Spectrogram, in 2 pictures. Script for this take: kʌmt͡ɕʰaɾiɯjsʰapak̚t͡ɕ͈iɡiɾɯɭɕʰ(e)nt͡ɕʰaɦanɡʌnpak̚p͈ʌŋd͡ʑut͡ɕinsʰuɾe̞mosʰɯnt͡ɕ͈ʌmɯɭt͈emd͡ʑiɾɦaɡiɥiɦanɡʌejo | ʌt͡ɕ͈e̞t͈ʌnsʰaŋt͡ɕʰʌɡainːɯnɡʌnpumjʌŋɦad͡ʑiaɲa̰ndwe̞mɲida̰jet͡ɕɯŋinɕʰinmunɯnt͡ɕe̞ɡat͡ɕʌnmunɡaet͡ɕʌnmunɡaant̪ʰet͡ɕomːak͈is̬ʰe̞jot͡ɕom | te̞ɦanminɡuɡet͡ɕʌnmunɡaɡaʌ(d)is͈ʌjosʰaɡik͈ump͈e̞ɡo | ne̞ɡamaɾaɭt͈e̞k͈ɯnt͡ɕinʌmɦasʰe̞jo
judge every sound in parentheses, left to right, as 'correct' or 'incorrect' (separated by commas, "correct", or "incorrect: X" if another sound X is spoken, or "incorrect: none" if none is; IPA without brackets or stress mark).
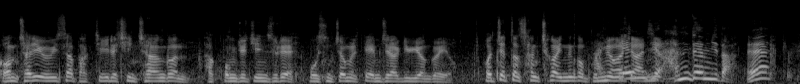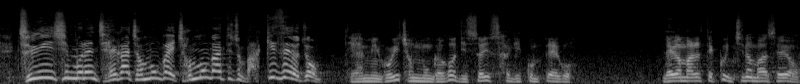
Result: incorrect: i, correct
